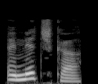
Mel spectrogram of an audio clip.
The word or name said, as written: anichka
